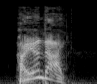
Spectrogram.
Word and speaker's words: Hyundai: Hyundai!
